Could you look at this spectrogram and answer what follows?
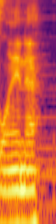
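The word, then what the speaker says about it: Lana: right ah yeah she does look strikingly like Mia we're not having you mispronounce another important female characters name it's lon I'll that it's Lena no way let's check on the port guard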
